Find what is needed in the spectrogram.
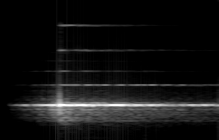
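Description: An electronic chime: one high, steady ping struck about half a second in, ringing on and slowly fading, with a soft haze of noise around it.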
